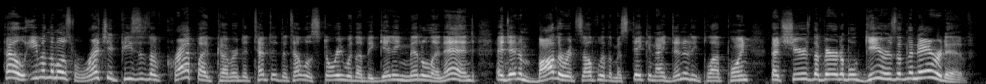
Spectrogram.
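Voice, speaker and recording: Male reviewer, lively swooping delivery, sarcastic and profane rants. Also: sits high, quick pace, few pauses. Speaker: anime reviewer.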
